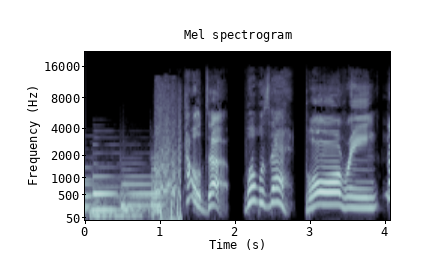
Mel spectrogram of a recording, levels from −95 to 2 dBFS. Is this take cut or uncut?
uncut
